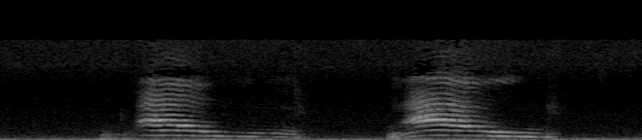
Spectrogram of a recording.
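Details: Two long, strained meows from Edgar the cat, each opening with a short rising note and sliding down at the end, voiced loudly against a quiet indoor background.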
